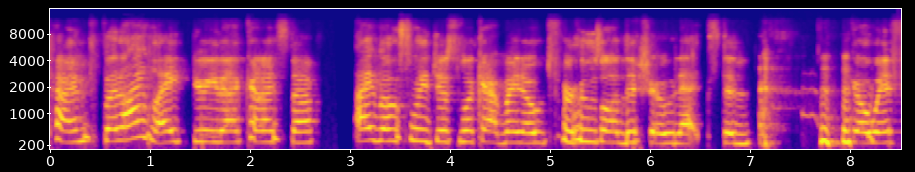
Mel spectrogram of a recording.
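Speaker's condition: Cerebral palsy; congenital spastic cerebral palsy, slowed brain-to-muscle signalling, uses walker and afos (ankle-foot orthoses) for walking; Crested Valley Therapeutic Riding Program, rides for therapy

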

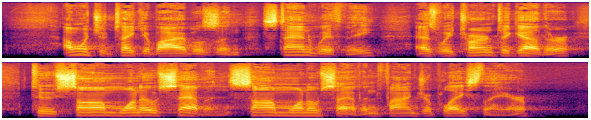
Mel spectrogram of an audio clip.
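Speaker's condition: No condition

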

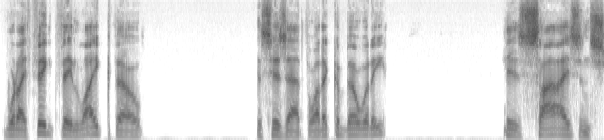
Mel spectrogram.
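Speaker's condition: No condition

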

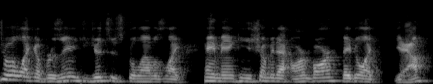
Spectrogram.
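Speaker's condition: Cleft palate; scars on face

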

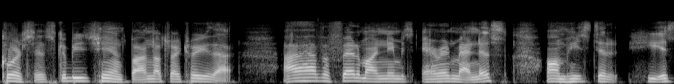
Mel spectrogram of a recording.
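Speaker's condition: Down syndrome

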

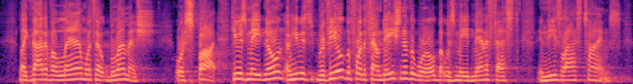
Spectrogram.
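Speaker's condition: No condition

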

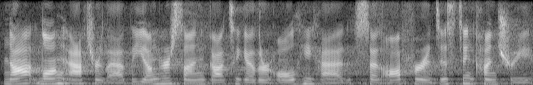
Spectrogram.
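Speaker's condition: Cleft palate; congenital

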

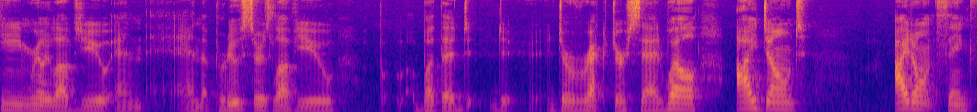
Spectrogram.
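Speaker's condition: Stuttering; not caused by nervousness; pauses searching for a word; varies with excitement, worse when hurt, stuttered on tour stage, stuttered a lot in Grease audition; prolonged sounds, blocks

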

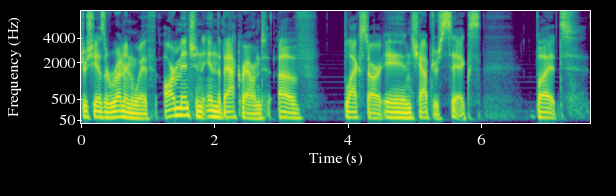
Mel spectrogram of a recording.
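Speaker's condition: No condition

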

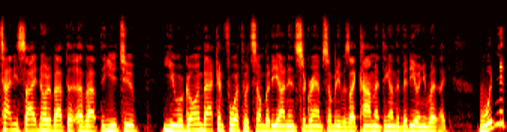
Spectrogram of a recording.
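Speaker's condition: No condition

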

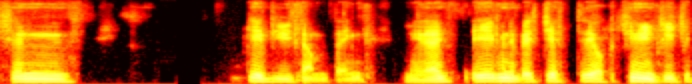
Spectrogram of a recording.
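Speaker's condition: Profound deafness, acquired from meningitis

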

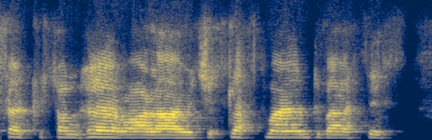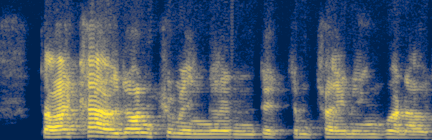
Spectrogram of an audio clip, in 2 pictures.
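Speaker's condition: Profound deafness, congenital profound deafness; diagnosed at 2.5 years

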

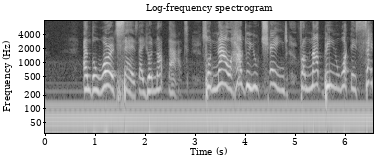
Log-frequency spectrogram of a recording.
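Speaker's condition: No condition

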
